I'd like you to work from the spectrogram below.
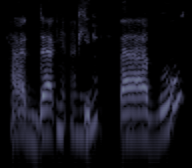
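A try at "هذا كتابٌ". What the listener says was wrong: Hadza kitabun. Jangan kitabun, kitabun, bun. Tanwin. Hadza kitabun.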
